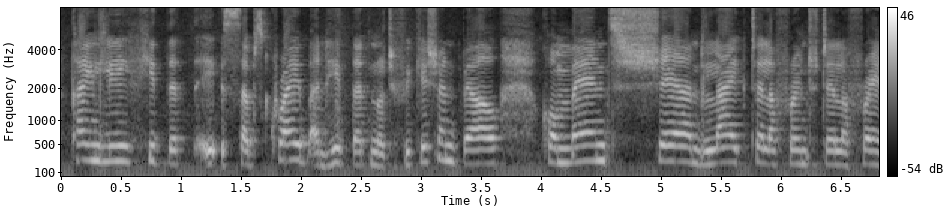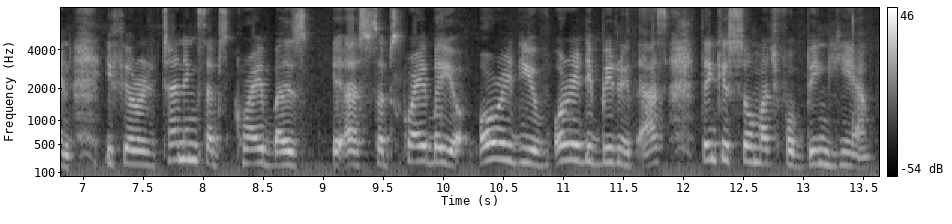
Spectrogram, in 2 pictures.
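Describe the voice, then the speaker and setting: A woman with a Kenyan accent hosting a casual interview in a guest's home, switching between languages and keeping up a steady stream of encouraging murmurs. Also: medium pitch, moderate pace, slight background noise. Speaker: host.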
